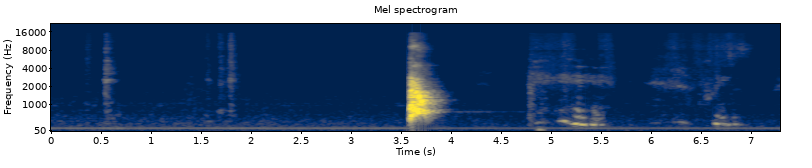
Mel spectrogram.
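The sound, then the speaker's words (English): A single loud, sharp dog bark, followed by a brief pause and then a person speaking quietly in short bursts. “Please. No more barking.”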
